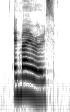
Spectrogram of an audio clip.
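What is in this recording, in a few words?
"admirers", US English; pronunciations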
